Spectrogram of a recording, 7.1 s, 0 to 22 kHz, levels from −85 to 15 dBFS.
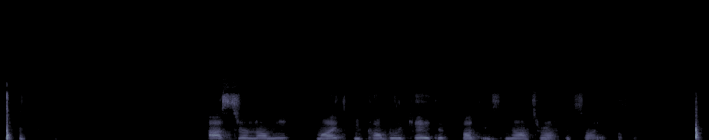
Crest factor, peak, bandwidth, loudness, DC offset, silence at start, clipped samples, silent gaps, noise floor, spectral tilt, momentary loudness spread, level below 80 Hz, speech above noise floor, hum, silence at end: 30 dB; -18 dBFS; 9 kHz; -48 LUFS; under 0.1%; 0.05 s; under 0.1%; none; under -90 dBFS; -2.5 dB/octave; 13 LU; -90 dBFS; over 41 dB; none; 0.1 s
